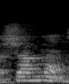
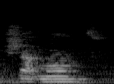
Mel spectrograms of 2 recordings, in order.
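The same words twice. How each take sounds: First: CHARMANT drawn out, ending nasal with silent T; masculine form. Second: CHARMANTE said slowly with the final T sounded; feminine form. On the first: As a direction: slowly say "charmant" without the final T. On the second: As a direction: slowly finish "charmante" on an audible T. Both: Shown as a demonstration. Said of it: "C'est féminin".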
